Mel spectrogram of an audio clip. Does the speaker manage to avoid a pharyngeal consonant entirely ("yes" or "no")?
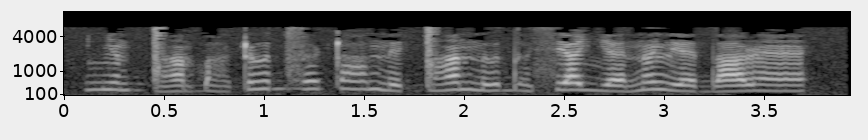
yes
